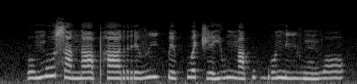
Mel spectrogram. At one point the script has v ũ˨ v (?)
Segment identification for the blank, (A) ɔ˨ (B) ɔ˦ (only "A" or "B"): B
